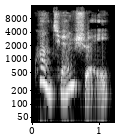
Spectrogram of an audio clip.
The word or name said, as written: kuang4quan2shui3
